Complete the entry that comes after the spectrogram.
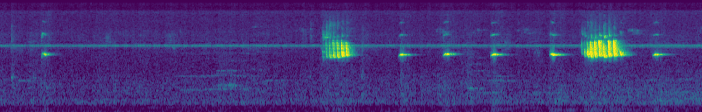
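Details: Cucak kinoi leafbird song used to stir a lazy bird into singing: short high whistled notes repeated roughly every half second, broken by two harsh buzzy trills of about a second each, over a constant faint high tone.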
